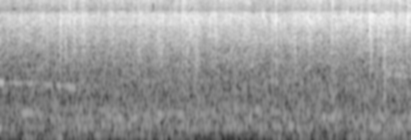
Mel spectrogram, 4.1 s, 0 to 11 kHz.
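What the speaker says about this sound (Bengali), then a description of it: "আস্তে আস্তে লো হিটে আবারও 5-6 মিনিট ধরে ভেজে নেব" Beef tawa kababs fry in a little oil on a flat pan over a stove, giving a steady, close, even sizzle that hisses without pause and with no talking.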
